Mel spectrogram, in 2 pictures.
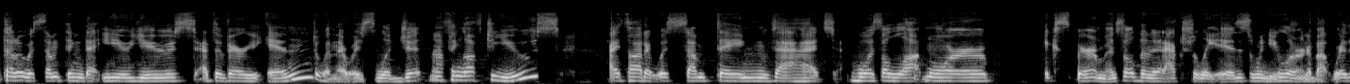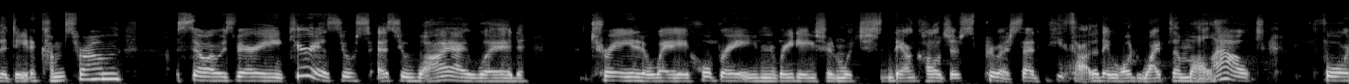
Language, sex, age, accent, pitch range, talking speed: English, female, 30-49, American, 155-180 Hz, 165 wpm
